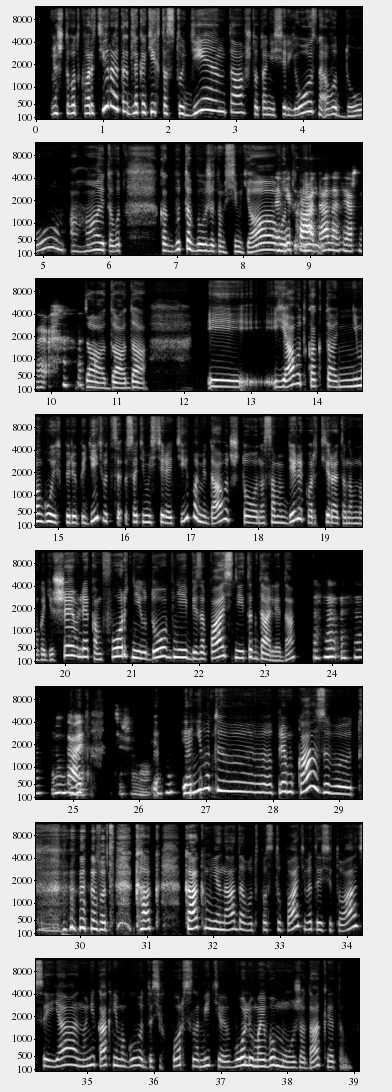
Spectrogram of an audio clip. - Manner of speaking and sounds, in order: chuckle; chuckle; laughing while speaking: "вот"
- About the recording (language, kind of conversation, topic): Russian, advice, Как справляться с давлением со стороны общества и стереотипов?
- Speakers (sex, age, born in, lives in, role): female, 40-44, Ukraine, Mexico, user; female, 45-49, Russia, Mexico, advisor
